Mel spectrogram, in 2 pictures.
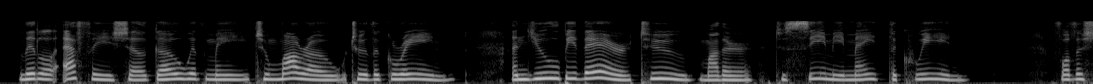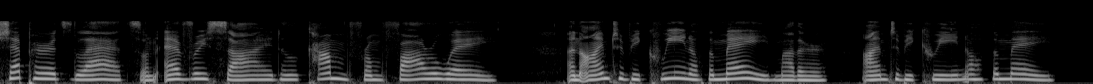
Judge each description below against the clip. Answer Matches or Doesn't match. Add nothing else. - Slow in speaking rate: Matches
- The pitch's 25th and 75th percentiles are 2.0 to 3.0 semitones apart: Matches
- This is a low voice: Doesn't match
